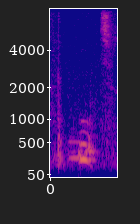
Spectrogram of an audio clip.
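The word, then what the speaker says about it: Út: So it looks like ut, but how do we actually pronounce it? Oot.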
